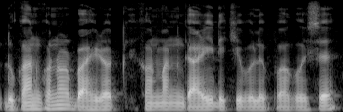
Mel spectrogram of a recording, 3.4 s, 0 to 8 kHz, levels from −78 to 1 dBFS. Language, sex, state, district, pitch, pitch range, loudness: Assamese, male, Assam, Sonitpur, 85 Hz, 80-90 Hz, -21 LUFS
